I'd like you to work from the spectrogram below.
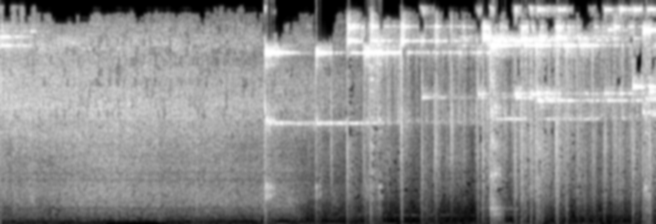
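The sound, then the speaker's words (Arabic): A soft steady hiss gives way to a sudden shower of gold coins and louis d'or pouring down from a hidden treasure as a chandelier falls: dense, rapid metallic clinks and jingles with bright ringing tones, loud and continuous until the end. “الثريا كي طاحت يطيح وراها هالكنز اللي بوه كان مخبيه قول مطر تصب فوق راسه بالذهب واللويس”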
